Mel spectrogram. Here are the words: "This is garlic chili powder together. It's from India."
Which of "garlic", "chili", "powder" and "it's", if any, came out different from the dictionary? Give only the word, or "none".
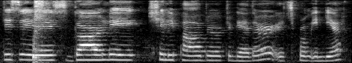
none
